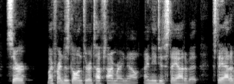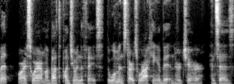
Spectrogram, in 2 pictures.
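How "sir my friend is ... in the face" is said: ordinary delivery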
